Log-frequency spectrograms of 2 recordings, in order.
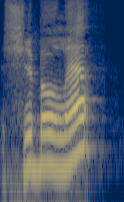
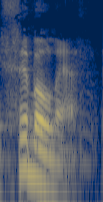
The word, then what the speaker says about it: shibboleth: It was Shibboleth, and they couldn't pronounce it that way. They could only say Sibboleth. They couldn't get that, I think, H or something in there.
